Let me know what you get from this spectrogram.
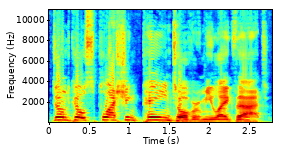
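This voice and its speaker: A man's voice: high voice, lively intonation, unhurried, fairly bright tone, soft background music, voice pushed up. A man voicing a quarrelsome, indignant playing-card gardener from a children's storybook, sulky and exclaiming. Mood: sulky, accusing.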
